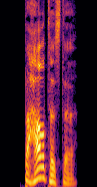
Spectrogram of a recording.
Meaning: inflection of behaart: 1. strong/mixed nominative/accusative feminine singular superlative degree 2. strong nominative/accusative plural superlative degree
- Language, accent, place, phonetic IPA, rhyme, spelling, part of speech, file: German, Germany, Berlin, [bəˈhaːɐ̯təstə], -aːɐ̯təstə, behaarteste, adjective, De-behaarteste.ogg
